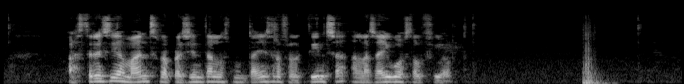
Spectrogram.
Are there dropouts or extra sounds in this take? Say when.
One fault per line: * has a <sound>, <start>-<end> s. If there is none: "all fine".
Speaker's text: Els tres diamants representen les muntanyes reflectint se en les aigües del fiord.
* has a thud, 5.8-6.2 s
